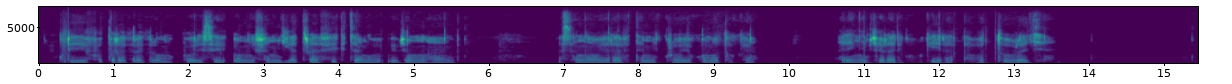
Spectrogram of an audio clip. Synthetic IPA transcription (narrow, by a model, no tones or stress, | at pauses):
kuɾijifo̞toɾaɡaɾaɡaɾa̰ṵmupʰo̞ɾisḭo̰mŋiːʃamija̰tɾa̰fikcaːŋɡwaβibjomumuɦaːnda | asaŋɡa̰wojaɾafi̥tʰe̞mikɾo̞jo̞kʰumo̞do̞kʰa | ha̰ɾḭmibjoɾaɾikʰubɡḭːɾaːβatʰuɾaɟe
